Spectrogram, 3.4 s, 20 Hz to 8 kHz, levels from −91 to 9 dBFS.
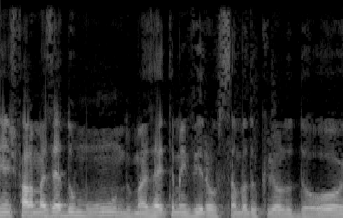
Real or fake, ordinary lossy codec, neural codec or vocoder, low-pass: real; none; none; none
